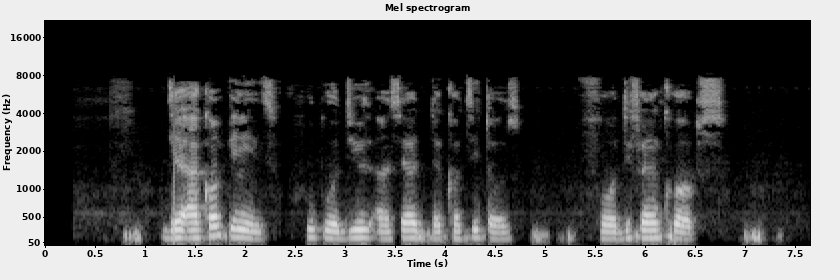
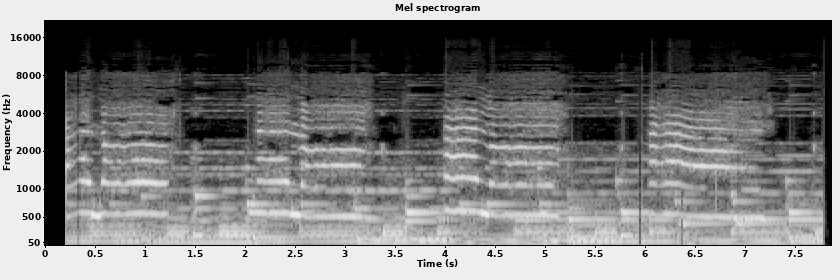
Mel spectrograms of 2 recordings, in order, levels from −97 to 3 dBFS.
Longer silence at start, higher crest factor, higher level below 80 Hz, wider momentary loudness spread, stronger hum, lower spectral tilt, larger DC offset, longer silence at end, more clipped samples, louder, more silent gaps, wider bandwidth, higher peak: first, 0.8 s vs 0.2 s; first, 18 dB vs 10 dB; second, -54 dBFS vs -22 dBFS; first, 19 LU vs 5 LU; neither; second, -6 dB/octave vs -7.5 dB/octave; neither; first, 0.5 s vs 0.1 s; neither; second, -19 LUFS vs -11 LUFS; neither; about the same, 8 kHz vs 8.6 kHz; about the same, -2 dBFS vs 0 dBFS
